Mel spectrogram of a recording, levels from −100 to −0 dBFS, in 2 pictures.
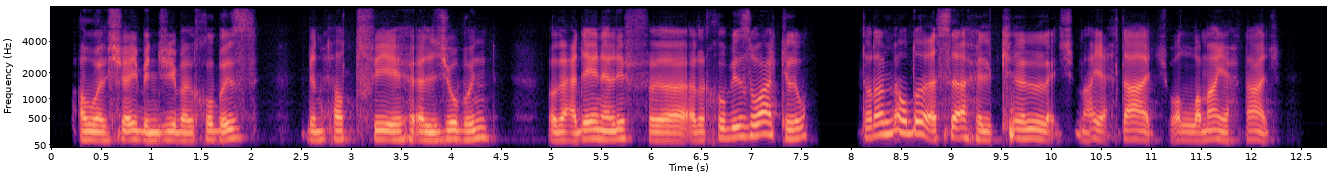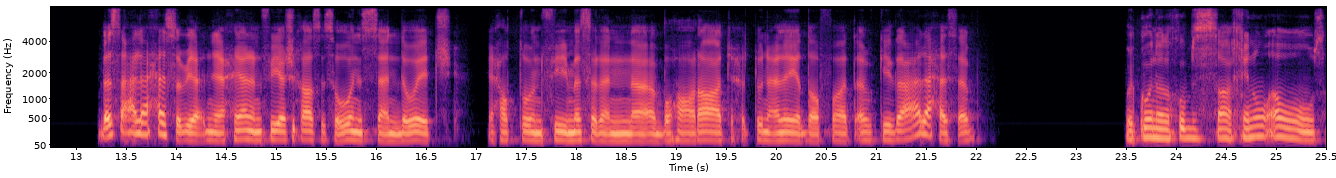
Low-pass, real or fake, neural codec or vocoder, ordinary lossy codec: none; fake; codec, 16 kHz, 16 kbps, FunCodec, trained on Chinese and English, 50 frames a second; none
